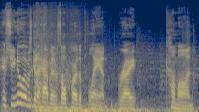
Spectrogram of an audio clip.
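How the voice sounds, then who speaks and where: A man's voice: on the high side, big pitch swings, a little fast, a bit bright, soft background music. A man doing casual, slangy playthrough commentary as a gaming streamer. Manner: loose, slangy.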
